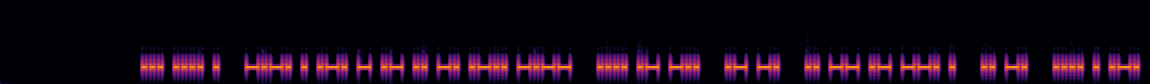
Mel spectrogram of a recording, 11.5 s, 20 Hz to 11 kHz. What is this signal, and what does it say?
Morse code, heard as a keyed tone, about 30 wpm, 700 Hz. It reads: SHE CERTAINLY HAD AN IMAGE IN HER
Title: Sentences from Top 1000 Words - Review Part 4 - 30wpm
